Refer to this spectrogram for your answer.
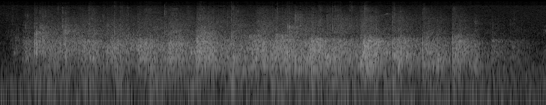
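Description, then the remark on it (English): An audience at FrostCon applauds the event's coffee maker steadily, a dense wash of many hands clapping at once that holds for several seconds before starting to taper off, with no talking over it. “So I think this earns, again, an applause.”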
